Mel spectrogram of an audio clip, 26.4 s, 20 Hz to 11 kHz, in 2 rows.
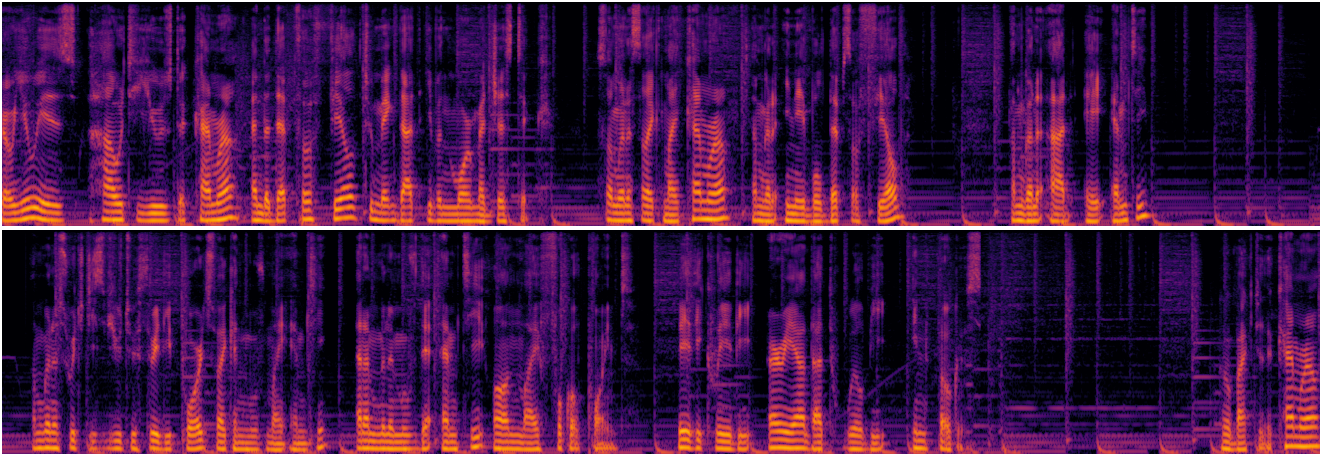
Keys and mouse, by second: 6.3 click, 8.0 click, 10.0 shift+a, 13.3-14.3 drag, 17.0 g, 19.3 alt+click, 20.0 click, 21.5 click, 23.4 alt+click, 23.7 g, 24.3 alt+click, 24.7 g.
